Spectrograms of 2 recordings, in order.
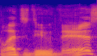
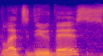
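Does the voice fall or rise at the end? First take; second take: rises; falls. First: The voice rises at the end, like a question. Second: The voice falls at the end, like a statement.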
